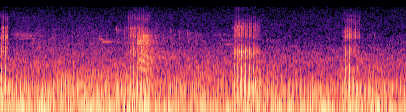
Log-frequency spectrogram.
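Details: A cat purrs with a continuous deep drone, swelling into a rasping surge roughly once a second.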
